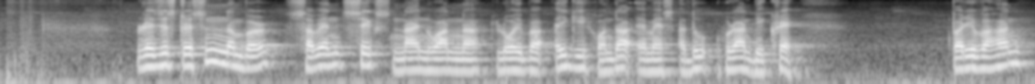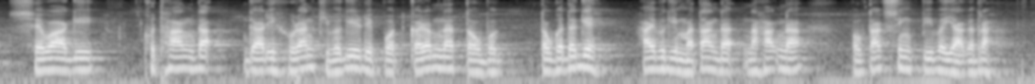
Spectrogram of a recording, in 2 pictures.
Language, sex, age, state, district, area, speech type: Manipuri, male, 30-45, Manipur, Kangpokpi, urban, read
